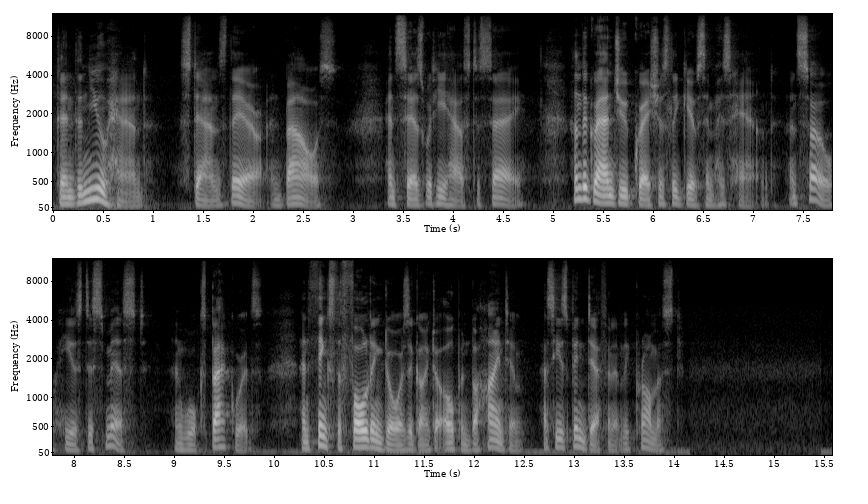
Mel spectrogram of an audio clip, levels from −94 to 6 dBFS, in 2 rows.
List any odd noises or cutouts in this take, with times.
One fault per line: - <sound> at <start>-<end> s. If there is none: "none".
none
